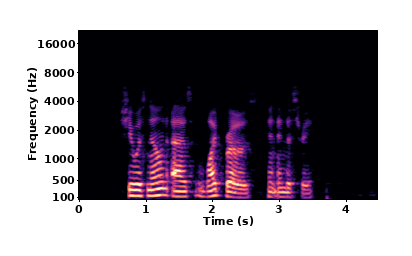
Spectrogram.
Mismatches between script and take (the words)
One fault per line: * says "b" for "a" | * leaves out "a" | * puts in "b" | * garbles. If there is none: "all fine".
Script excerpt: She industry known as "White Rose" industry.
* says "was" for "industry"
* puts in "in"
